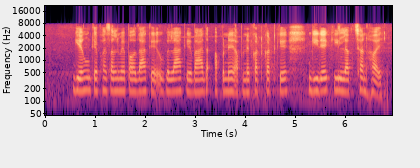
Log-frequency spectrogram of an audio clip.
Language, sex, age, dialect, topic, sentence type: Magahi, female, 41-45, Southern, agriculture, question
